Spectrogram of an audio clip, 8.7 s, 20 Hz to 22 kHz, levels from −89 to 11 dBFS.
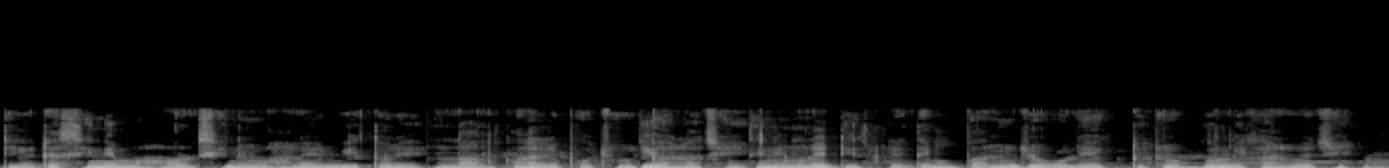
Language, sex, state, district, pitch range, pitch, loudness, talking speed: Bengali, male, West Bengal, North 24 Parganas, 120-135 Hz, 125 Hz, -26 LUFS, 160 wpm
